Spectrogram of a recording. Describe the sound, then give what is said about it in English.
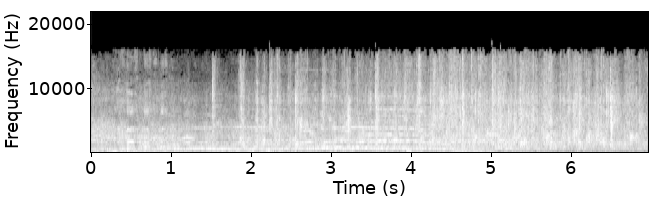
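A crowd of fans claps and cheers in a dense, steady wash of applause, with voices whooping and shouting through it, holding loud and unbroken for the whole seven seconds. “I just thought I'd hear Oscar music or something like that, and, you know, my adoring fans screaming my name.”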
